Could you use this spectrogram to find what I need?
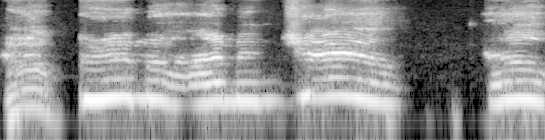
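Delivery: very high-pitched, smothered, muffled and unclear. Demonstrating a scam call to a grandparent, in a muffled voice. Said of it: "that voice is very muffled".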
